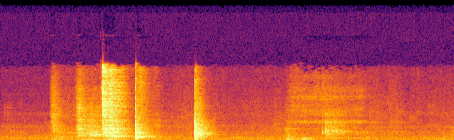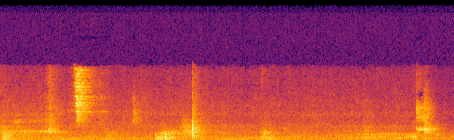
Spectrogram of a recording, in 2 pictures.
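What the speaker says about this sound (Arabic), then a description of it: "غرفنا الرز وهغرف اللحم" Serving spoon scooping cooked rice and meat out of pots for lunch, several soft scraping and clinking knocks and taps against the pot sides, irregular and close, with one sharper clack early on.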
